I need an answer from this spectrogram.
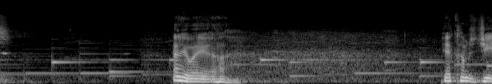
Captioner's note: audience laughing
